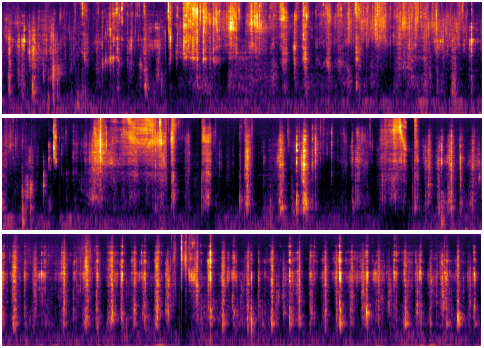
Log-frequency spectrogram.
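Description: Crispy breaded fried chicken being bitten and chewed, close to the microphone: its crust crunches and crackles in rapid, irregular bursts with wet chewing between bites.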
